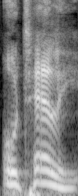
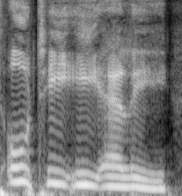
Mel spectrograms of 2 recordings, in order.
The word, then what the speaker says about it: Otele: Her name is Olivette Otelli. It's Otele, and that's how they pronounced her name anyway, Professor Olivette Otelli.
